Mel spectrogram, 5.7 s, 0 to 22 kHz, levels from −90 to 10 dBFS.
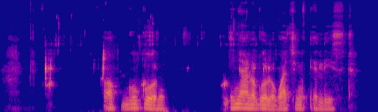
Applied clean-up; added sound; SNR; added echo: neural mask model Resemble Enhance denoiser.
